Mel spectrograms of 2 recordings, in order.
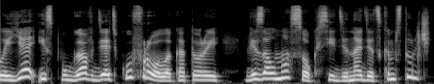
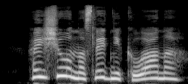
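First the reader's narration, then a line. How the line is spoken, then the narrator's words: Sighing. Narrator (Russian): вздохнула Уния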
